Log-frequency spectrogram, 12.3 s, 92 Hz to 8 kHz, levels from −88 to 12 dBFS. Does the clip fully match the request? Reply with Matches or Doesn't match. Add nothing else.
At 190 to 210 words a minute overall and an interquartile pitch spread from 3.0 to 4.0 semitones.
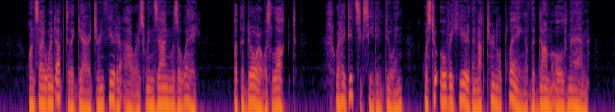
Doesn't match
